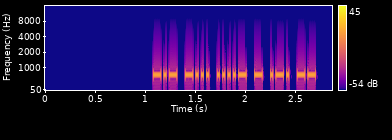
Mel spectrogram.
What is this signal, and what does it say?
Morse code, heard as a keyed tone, about 43 wpm, 700 Hz. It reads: KB4TRM
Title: USA Call Signs - 6 Characters - Repeated 2x - 45wpm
